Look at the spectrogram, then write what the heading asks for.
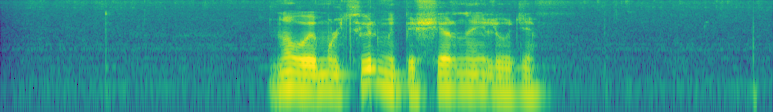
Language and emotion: Russian, neutral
